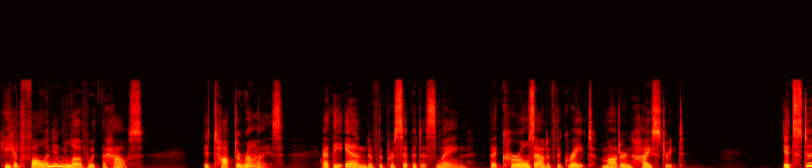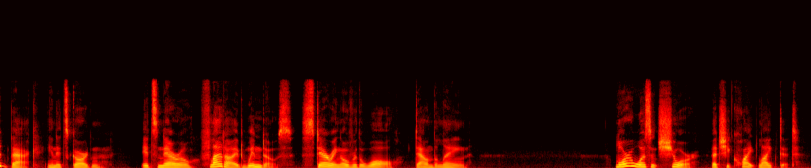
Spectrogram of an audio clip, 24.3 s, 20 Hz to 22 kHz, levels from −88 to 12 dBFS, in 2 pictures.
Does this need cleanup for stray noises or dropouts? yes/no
no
